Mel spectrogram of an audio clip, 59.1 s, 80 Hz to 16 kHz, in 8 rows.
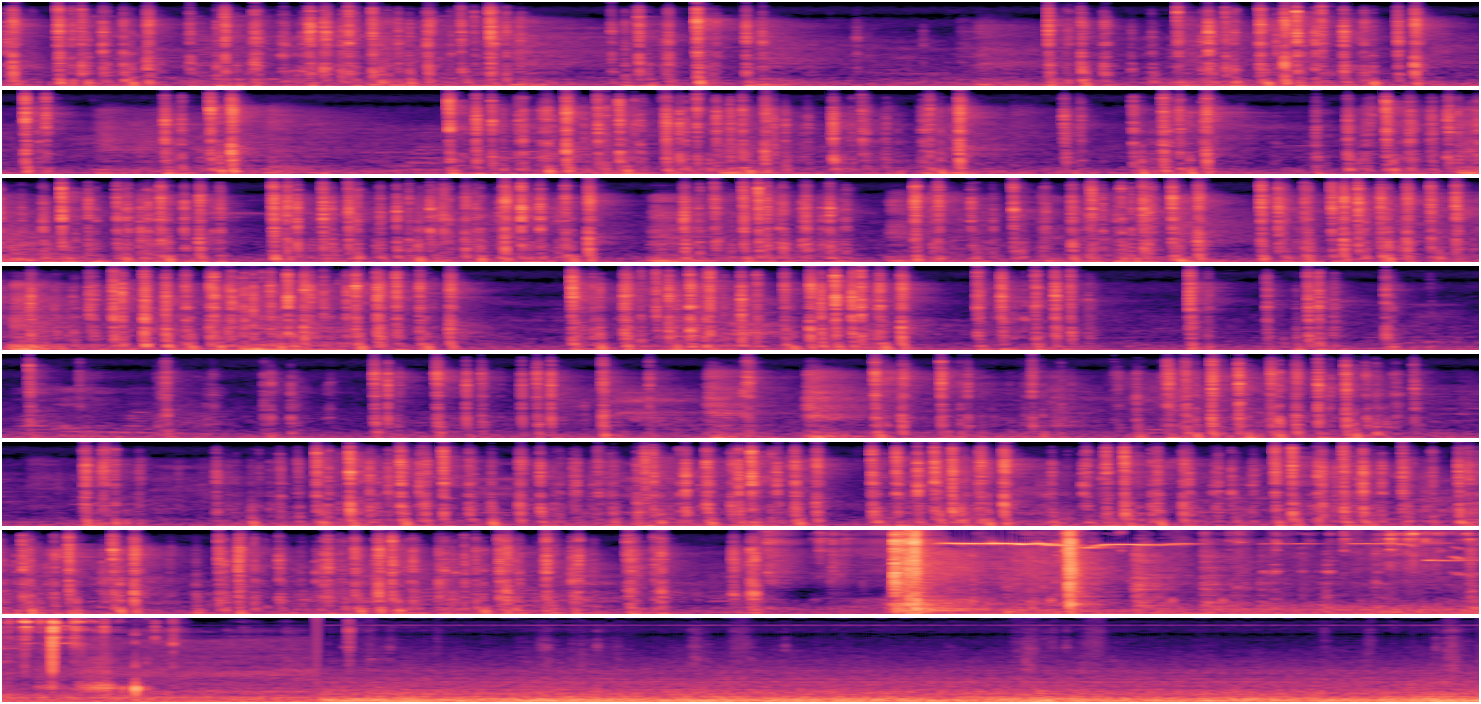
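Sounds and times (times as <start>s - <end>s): computer keyboard typing: 0.0s - 3.6s, 37.4s - 47.6s.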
